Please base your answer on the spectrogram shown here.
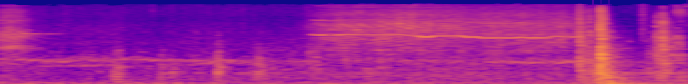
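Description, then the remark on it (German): A window being closed: a thin, high squeal as it slides for about a second, ending in a sharp, fairly loud clack as it shuts, followed by a softer knock. “Mach schnell das Fenster zu, Kopernikus.”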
